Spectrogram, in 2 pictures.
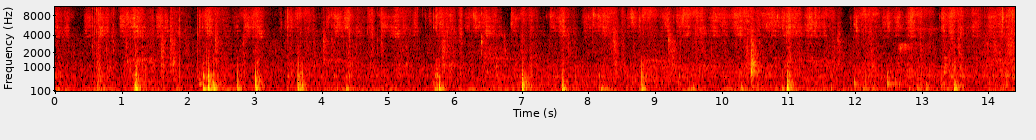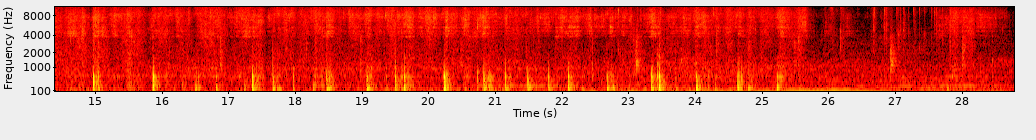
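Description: Hands rubbing cold butter into flour in a metal mixing bowl: a steady soft rustle of fingertips working the crumbly mixture, with frequent light knocks and taps against the bowl, roughly one or two a second.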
